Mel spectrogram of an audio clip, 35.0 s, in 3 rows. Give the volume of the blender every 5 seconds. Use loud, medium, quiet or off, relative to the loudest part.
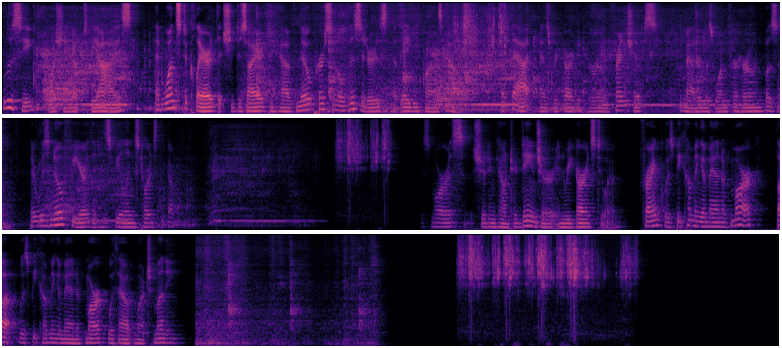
loud, loud, quiet, quiet, off, off, off.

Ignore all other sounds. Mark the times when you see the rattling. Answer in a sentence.
The rattling can be heard from 6.7 to 7.7 s, from 16.6 to 17.5 s and from 30.1 to 32.9 s.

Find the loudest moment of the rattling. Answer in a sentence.
The volume of the rattling peaks at 32 seconds.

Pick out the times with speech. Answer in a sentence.
The speech can be heard from 0.0 to 14.2 s and from 18.0 to 25.9 s.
